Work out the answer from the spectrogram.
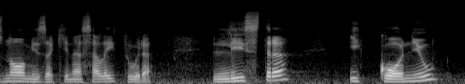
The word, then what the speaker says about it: Icônio: Listra, Icônio, com um acento no primeiro O, Antioquia, depois aparecem mais alguns nomes.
